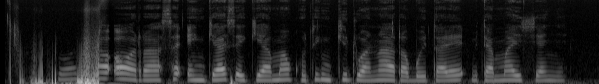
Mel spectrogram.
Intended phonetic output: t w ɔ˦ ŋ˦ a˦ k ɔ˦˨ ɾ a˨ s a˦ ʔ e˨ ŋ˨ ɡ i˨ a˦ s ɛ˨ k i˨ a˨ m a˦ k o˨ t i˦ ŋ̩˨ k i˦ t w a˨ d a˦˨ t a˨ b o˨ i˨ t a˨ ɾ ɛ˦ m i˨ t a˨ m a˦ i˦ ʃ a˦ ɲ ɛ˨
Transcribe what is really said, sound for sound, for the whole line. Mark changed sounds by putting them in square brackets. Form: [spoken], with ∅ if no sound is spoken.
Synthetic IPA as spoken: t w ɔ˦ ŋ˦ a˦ [ʔ] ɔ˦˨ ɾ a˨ s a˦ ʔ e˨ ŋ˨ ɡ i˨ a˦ s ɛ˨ k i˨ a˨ m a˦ k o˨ t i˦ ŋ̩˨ k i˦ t w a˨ [n] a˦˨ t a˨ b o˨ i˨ t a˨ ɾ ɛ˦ m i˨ t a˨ m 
